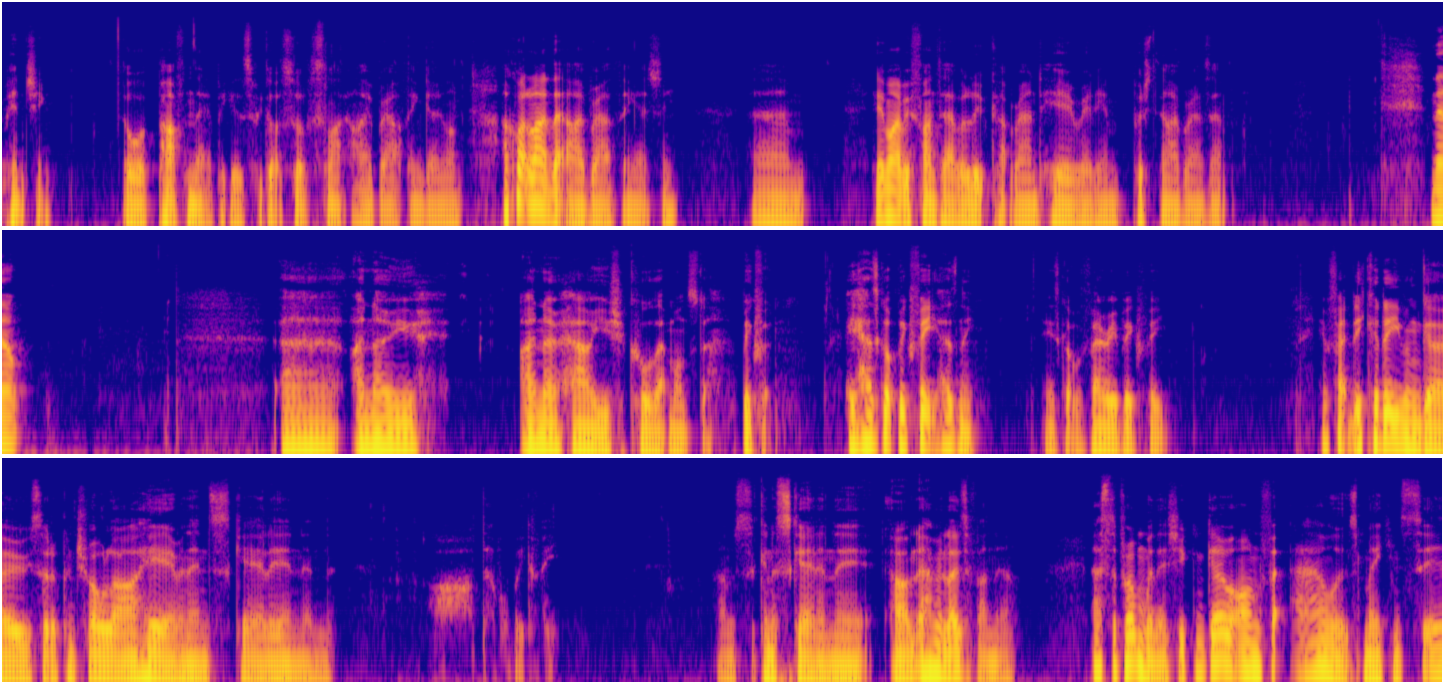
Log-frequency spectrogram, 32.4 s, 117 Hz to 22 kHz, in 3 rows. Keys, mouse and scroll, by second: 3.2 Tab, 3.5-6.5 middle drag, 8.5 middle click, 9.1 scroll down 2, 9.6-12.6 middle drag, 16.4-17.3 scroll down 1, 17.4-20.4 middle drag, 21.4 ctrl+r, 22.7 s, 24.2 Tab, 24.5-26.3 middle drag, 26.3 Tab, 26.5-27.5 middle drag, 27.5 s, 30.0-31.7 middle drag, 31.7 Tab, 32.0-32.4 middle drag.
